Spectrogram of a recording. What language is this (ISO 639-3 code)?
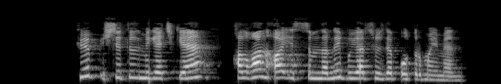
uig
